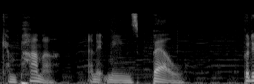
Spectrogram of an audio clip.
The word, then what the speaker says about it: campana: here is a good example this word is pronounced Campana and it means Bell but if we add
